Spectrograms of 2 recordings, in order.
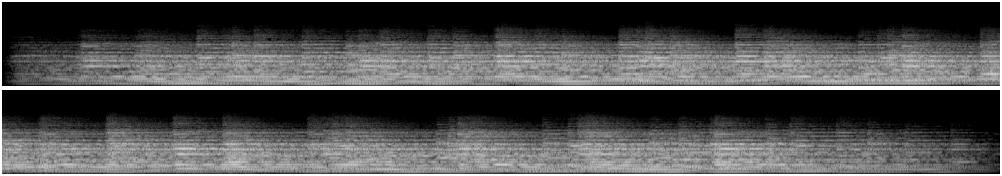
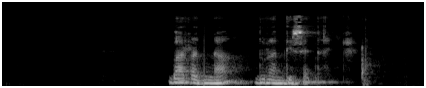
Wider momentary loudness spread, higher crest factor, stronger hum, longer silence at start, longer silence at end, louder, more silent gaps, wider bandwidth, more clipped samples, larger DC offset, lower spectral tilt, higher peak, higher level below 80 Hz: second, 10 LU vs 24 LU; second, 16 dB vs 26 dB; neither; second, 0.15 s vs 1.65 s; second, 0.2 s vs 0.55 s; first, -17 LUFS vs -24 LUFS; neither; second, 7.2 kHz vs 11.5 kHz; neither; neither; first, -7.5 dB/octave vs -4.5 dB/octave; first, 0 dBFS vs -4 dBFS; about the same, -62 dBFS vs -64 dBFS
